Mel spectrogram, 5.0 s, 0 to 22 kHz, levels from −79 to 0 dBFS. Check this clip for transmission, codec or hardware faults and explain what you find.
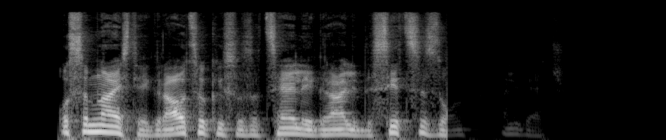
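One fault is present. From 3.35 s to the end, the speech drops by about 32 dB and nearly vanishes. The likely cause is one channel inverted. One stereo side has flipped polarity. When both sides are summed to mono, the shared centre cancels.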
